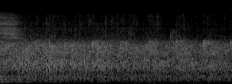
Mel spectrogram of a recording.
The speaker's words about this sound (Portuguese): Dá um aplauso a ele bem forte.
